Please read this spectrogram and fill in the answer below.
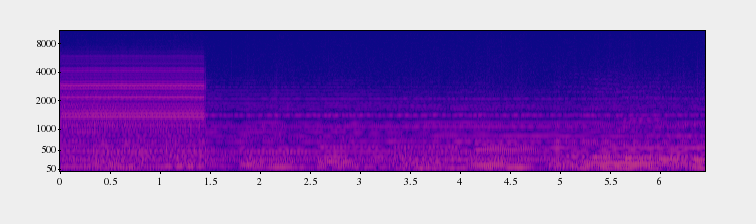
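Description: A steady signal horn sounds at the start, a single flat tone rich in overtones, and cuts off suddenly after about a second and a half. Film-score music with sustained low notes carries on after it.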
